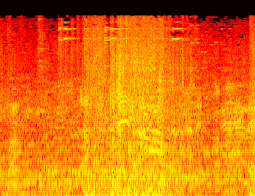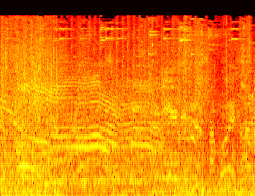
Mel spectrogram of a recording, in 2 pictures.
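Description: A heavy gun fires rapid bursts.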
